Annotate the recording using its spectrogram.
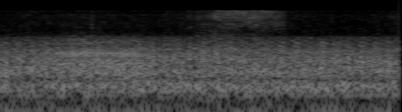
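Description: Steady background noise with no distinct event: an even, low hiss and rumble of room noise.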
